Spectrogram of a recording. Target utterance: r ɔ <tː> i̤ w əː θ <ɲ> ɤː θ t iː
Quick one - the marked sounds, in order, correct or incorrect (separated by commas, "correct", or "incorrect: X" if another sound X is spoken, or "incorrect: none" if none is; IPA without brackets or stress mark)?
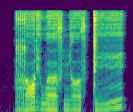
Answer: incorrect: ɾ, correct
